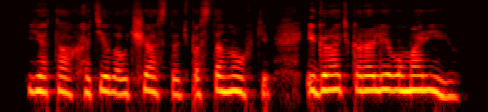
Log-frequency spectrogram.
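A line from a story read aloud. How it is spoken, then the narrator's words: Sobbing. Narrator (Russian): всхлипывала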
